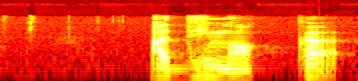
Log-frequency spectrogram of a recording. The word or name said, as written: adhimokka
